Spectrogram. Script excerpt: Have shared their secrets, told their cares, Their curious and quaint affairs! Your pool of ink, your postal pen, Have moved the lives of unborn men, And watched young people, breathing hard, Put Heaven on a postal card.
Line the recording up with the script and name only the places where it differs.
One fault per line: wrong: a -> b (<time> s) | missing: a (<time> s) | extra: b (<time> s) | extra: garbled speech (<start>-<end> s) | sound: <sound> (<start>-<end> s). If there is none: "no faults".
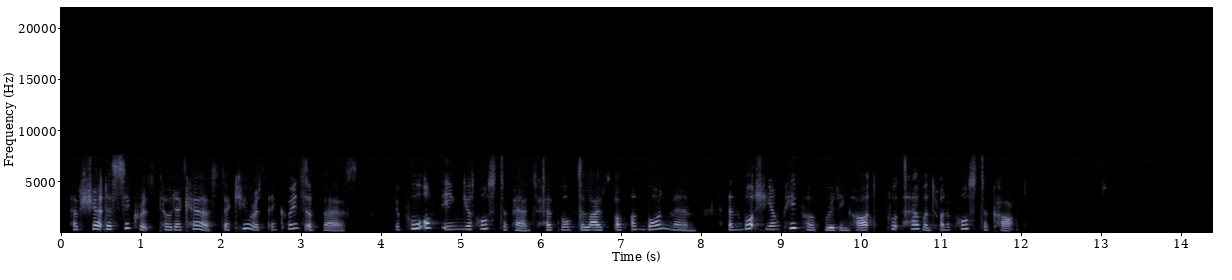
no faults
